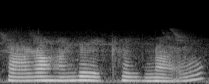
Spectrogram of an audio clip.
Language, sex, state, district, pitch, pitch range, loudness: Telugu, female, Andhra Pradesh, Annamaya, 180 Hz, 170-185 Hz, -18 LUFS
